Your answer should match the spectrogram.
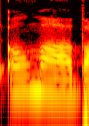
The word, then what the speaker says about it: Omagh: There was the Omagh bombing. – Yeah. – I'm pronouncing that right, right? – You got it.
